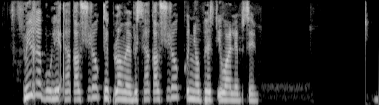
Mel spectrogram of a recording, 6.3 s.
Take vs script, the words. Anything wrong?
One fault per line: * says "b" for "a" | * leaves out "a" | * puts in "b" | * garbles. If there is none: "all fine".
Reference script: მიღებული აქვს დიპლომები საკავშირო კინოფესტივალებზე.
* says "საკავშირო" for "აქვს"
